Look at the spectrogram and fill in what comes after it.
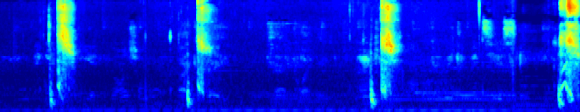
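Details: Four sharp, rapid, hissing sneezes from a short compilation of sneezes, with faint talk and music in the background.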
